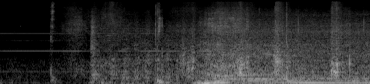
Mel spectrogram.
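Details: 2010 Audi A6 4F/C6 3.0 TFSI, 110,000 km, cold start: engine catches then a light metallic rattle over the fast cold idle; timing chain rattle suspected, unconfirmed.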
